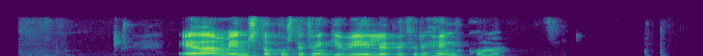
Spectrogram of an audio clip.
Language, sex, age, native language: Icelandic, female, 50-59, Icelandic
